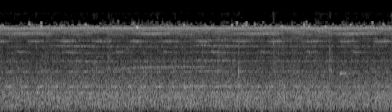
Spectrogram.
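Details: Forest cicadas in a steady, dense, high-pitched buzzing chorus that holds unbroken for the whole stretch, with faint thin whistled tones threading through beneath it.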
